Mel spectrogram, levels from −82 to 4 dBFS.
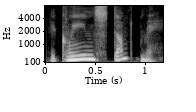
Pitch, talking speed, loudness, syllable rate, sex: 175 Hz, 200 wpm, -14 LUFS, 4.7 syllables/s, male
